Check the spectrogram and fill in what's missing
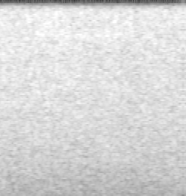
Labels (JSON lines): {"label": "ambient", "recorder": "HydroMoth"}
